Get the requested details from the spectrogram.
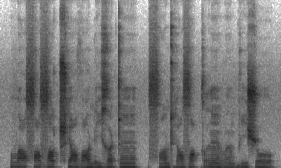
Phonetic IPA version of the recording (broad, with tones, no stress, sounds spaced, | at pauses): β ʌ˦ sˤ ɐ˦ zˤ ʌ˦ ʈ͡ʂʰ e˥˩ ðˤ i˩˧˩ ɳ i˩˧˩ ɣ ʌ˥˩ ʈ ɛ̃˦ | sˤ ɛ̃˩˧˩ ɖʱ e˩˧˩ zˤ e˥˩ q r ɛ̃˥˩ β ə̃˩˧˩ b i˥˩ ʃ o˥˩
